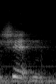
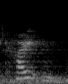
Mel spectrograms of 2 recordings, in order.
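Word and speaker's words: chitin: walls made of kiten please do not say chitten not only is your mom going to get upset but people are going to know that you're not you don't know the pronunciation it's kitan okay they're heterotroph tropes are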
